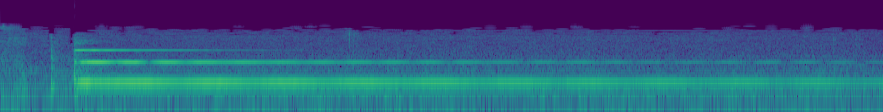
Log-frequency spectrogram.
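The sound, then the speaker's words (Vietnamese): A single meditation bell is struck once, rung for listeners to close their eyes and relax, then its deep, steady tone rings on and slowly fades over several seconds, sounding alone with a faint room hum beneath it. “bây giờ chúng ta nghe một tiếng chuông nhắm mắt lại thả lỏng cho khỏe.”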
